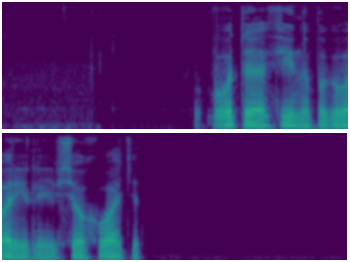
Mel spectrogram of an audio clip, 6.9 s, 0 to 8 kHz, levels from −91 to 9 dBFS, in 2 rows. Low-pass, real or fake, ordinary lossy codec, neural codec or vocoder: 7.2 kHz; real; none; none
